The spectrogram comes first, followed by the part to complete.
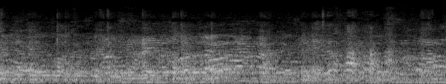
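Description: Steady chatter of several people talking over one another in a busy market, with faint scrapes and taps of a large knife scaling a big rohu on a wooden block.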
